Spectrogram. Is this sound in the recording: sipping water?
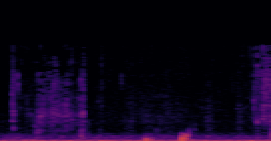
yes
